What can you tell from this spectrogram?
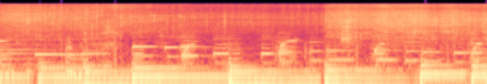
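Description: Shredded onion and cabbage sizzling in hot oil in a frying pan as they are tossed with tongs; the sizzle gets louder about three seconds in. Background music with a steady bass line plays underneath.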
